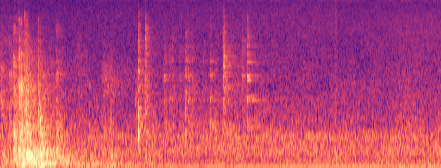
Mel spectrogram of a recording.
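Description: Metal cell door hardware: a clunk just after the start, then a few faint clicks, as of a bolt and lock being worked after the door has slammed shut.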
